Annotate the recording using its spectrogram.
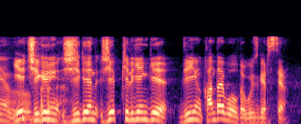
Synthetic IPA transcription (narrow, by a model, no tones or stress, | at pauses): jeʒʒɡʲeʒe̞p̚kʲʰe̞lɡʲe̞ŋɡʲe̞d̪e̞jɪɴqʰɑnd̪ɑjbo̞lˠd̪əwɵzɡʲe̞ɾɪst̪e̞ɾ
